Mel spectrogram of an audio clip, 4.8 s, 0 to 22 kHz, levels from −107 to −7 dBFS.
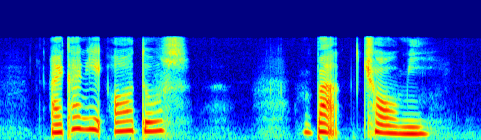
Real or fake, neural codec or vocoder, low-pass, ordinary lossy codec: real; none; 7.2 kHz; none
